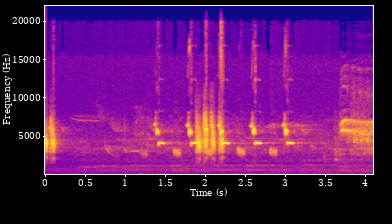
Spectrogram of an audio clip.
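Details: Great Tit, a European garden bird, giving short bursts of whistled two-tone notes amid a jumble of other high chirps, with a steady rushing background and a hissing burst near the end.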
